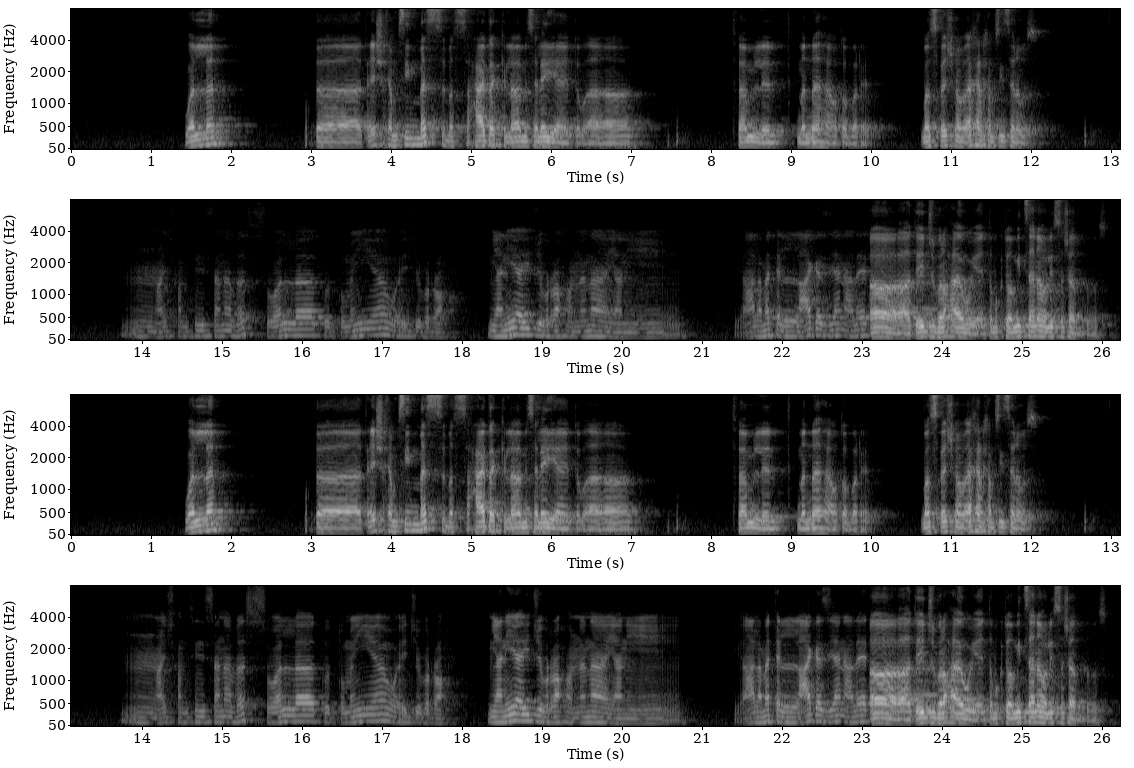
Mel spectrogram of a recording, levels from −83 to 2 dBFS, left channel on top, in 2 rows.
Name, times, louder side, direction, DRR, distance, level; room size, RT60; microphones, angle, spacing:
voice 1, 1.4-1.9 3.1-7.0 8.3-10.0 10.6-12.1 23.1-26.0, right 2 dB, 10° right, 3 dB, 0.9 m, -31 dB
voice 2, 13.7-17.8 18.3-20.7 21.4-24.0, right 3 dB, 85° right, 7 dB, 1.1 m, -41 dB
12.5 x 11.5 x 6.4 m, 0.84 s
head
